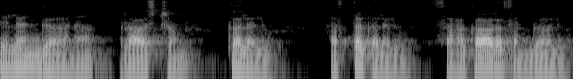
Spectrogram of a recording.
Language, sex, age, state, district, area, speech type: Telugu, male, 18-30, Telangana, Peddapalli, urban, spontaneous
